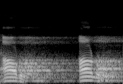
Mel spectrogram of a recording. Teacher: ro sukun yang didahului fathah kita baca tafkim kita tebalkan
